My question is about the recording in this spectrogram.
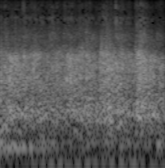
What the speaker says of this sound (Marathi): त्यांच्यासाठी सगळ्यांनी टाळ्या.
